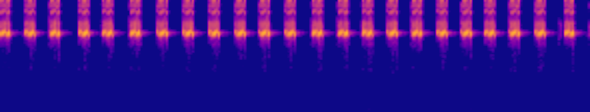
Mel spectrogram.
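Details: Male cricket chirping at night to attract females and establish territory, made by rubbing its wings together. High, clean pulses repeat about four times per second in a steady, unbroken rhythm. No other sounds are heard.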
